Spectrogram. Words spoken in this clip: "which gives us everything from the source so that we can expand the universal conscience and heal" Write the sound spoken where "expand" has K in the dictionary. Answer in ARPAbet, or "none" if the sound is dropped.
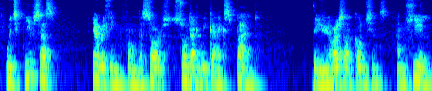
K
